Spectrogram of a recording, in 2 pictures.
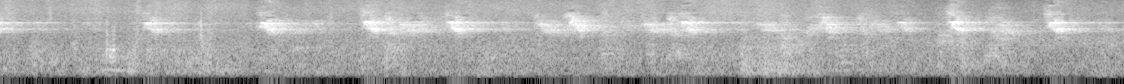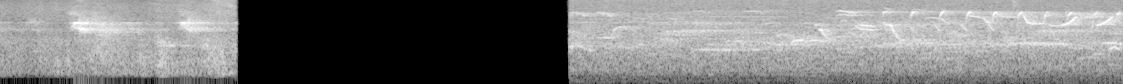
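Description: Parrot calls: rapid harsh chattering notes about twice a second, then a short silence and a burst of squeaky, warbling whistles.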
